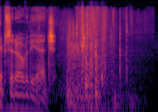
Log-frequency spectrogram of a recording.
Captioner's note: thuds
